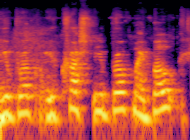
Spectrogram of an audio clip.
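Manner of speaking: fed-up fuming voice. Retelling a movie character's angry complaint: imitating someone pissed off. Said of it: "he was so pissed".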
